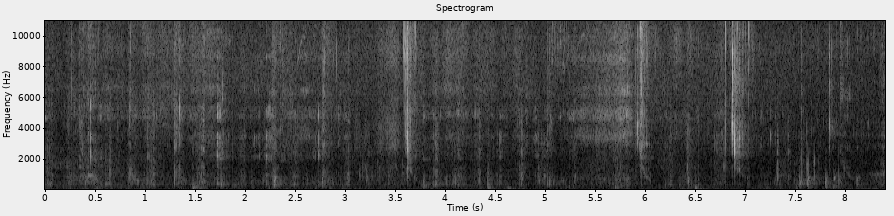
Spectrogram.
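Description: Close-miked chewing of a chicken McNugget dipped in barbecue sauce: soft, wet mouth sounds with scattered sharp clicks and smacks, a few louder ones about three and a half, six and seven seconds in.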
